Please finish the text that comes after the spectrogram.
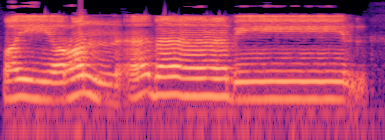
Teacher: यहाँ देखिए तनवीन के बाद हुरूफ हल्क़ी में से हमजा आ रहा है, आपने यहाँ पे इज़हार भी करना है, जल्दी पढ़ेंगे।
